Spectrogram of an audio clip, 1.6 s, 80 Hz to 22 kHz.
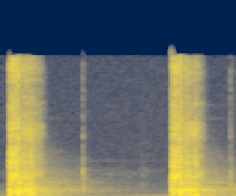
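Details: Airsoft Specna Arms Edge 2.0 AEG with Gate Aster MOSFET, test after reprogramming and saving via selector switch: two single sharp cracks about a second apart, each stopping cleanly with no follow-on shots; semi-auto firing correctly.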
